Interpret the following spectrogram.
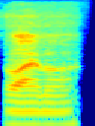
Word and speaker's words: Weimar: It's definitely pronounced Weimar.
